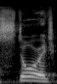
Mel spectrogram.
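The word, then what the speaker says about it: Storij: unit for those that really want boring um it's spelled storage s-t-o-r-i-j and it's effectively just a big cabinet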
